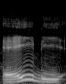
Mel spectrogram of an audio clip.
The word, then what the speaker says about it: Aedes: It's Aedes, A-E-D-E-S.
